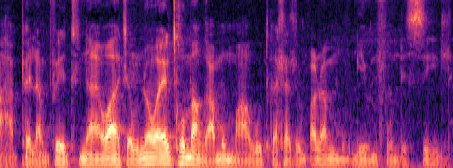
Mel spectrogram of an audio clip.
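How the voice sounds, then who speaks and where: A man talks at a very fast pace with very deep, low pitch and vocal fry. His tone is dark and mellow, and his intonation stays fairly even. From South Africa, KwaZulu-Natal. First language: Zulu. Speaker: radio presenter. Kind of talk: interview. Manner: casual, code-switching Zulu and English.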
